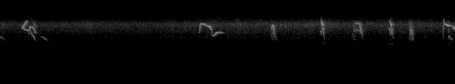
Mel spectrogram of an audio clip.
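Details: Free-living chestnut seedeater in song: a high slurred whistle, then after a pause a short twittered phrase and a series of sharp, clipped high notes spaced roughly every third of a second.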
